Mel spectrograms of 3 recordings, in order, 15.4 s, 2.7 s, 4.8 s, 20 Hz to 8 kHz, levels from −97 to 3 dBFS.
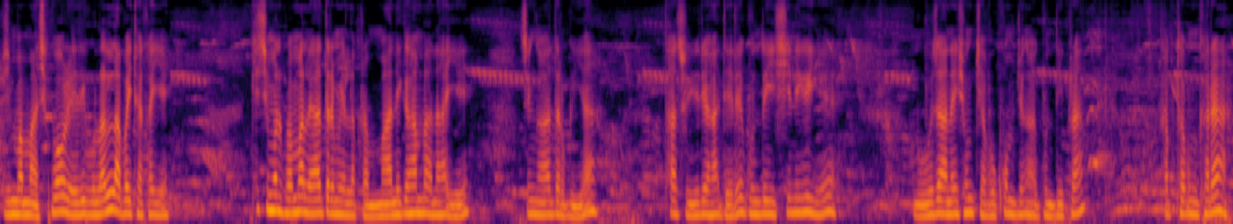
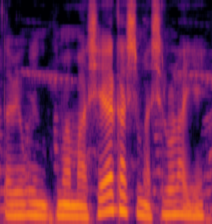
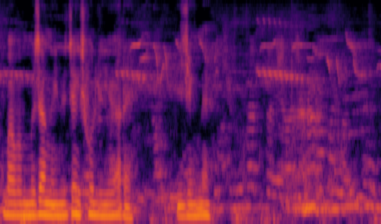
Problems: constant background noise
